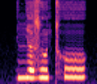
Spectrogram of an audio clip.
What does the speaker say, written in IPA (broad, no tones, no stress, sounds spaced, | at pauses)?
ɲ ɐ z õ tʰ o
